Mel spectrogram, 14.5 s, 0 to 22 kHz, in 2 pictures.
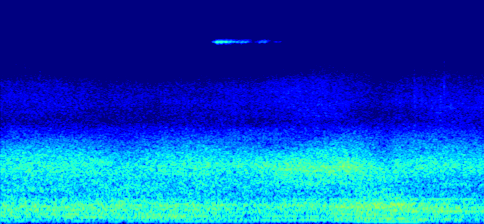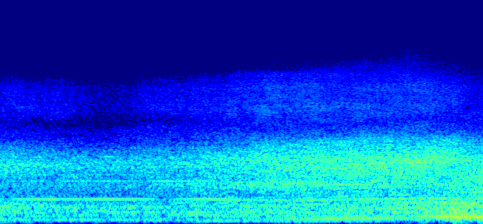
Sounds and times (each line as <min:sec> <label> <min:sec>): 0:00.0 cars on the road 0:14.5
